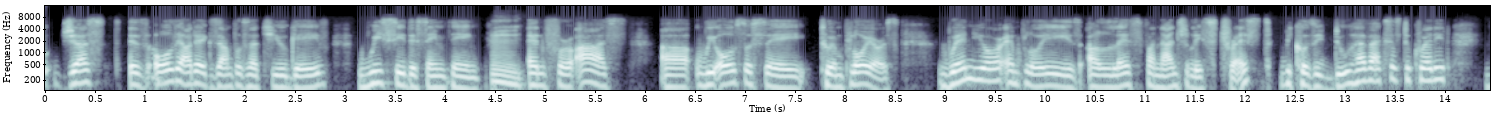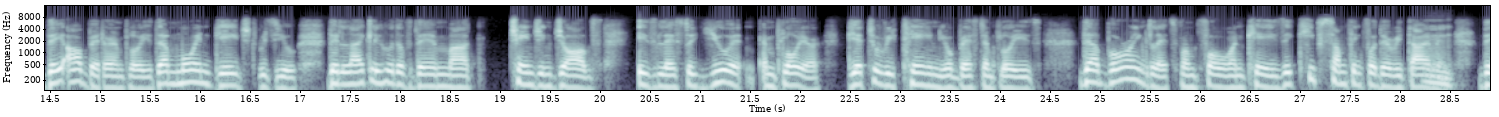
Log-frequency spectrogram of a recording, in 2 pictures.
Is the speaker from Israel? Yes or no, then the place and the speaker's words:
yes; Israel; I'm from Israel.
